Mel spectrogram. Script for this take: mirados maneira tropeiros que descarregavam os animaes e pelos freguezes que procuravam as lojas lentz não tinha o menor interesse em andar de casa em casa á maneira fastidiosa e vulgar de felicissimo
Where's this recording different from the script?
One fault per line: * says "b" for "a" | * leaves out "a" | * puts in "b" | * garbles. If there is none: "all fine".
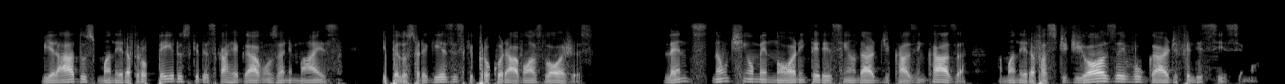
all fine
